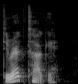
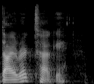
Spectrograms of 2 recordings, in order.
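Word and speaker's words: direct: 뭐 흑수저, 금수저, 은수저 막 따지고 하는데 포인트는 그 대시라는 게 빚이란다는 거고 그래서 그런 소재에 대해서 간접적으로 얘기하는 게 아니고 디렉트하게 혹은 다이렉트하게 발음 두 개 다 됩니다.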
